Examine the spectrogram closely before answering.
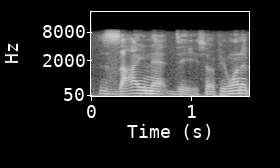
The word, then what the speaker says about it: xinetd: First, it's pronounced zet D. So if you want to be hip, you say zet D.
